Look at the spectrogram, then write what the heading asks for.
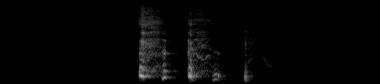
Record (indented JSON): {
  "cough_length": "3.8 s",
  "cough_amplitude": 4613,
  "cough_signal_mean_std_ratio": 0.24,
  "survey_phase": "beta (2021-08-13 to 2022-03-07)",
  "age": "65+",
  "gender": "Female",
  "wearing_mask": "No",
  "symptom_none": true,
  "smoker_status": "Never smoked",
  "respiratory_condition_asthma": false,
  "respiratory_condition_other": false,
  "recruitment_source": "REACT",
  "submission_delay": "1 day",
  "covid_test_result": "Negative",
  "covid_test_method": "RT-qPCR"
}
